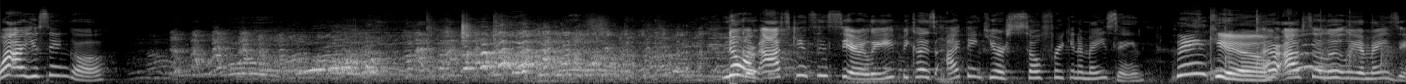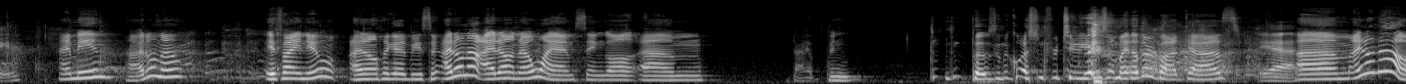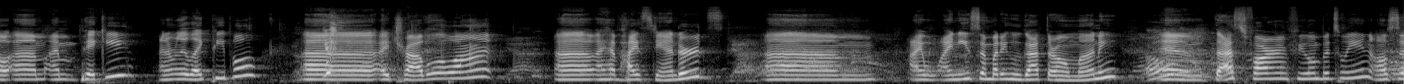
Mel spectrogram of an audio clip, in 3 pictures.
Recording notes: Recorded live at the Largo at the Coronet. Some audience questions!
